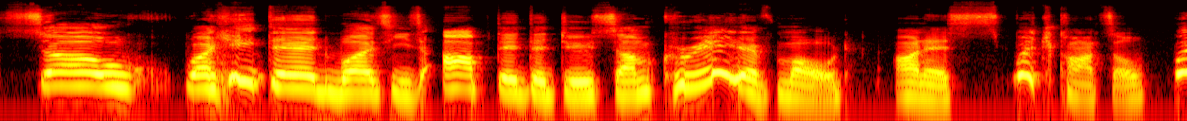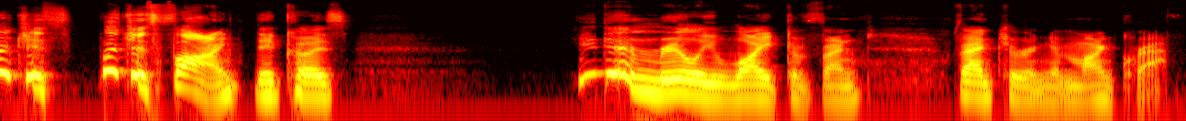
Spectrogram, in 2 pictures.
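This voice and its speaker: An awkward, easily flustered storyteller character acted out by a performer reads a scary tale from a script in a halting way. The pitch moves around a lot, and the sound is close and dry. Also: huge pitch swings, no echo. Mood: narrating. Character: Strong-Arm, awkward, scatterbrained storyteller host character. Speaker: storyteller host. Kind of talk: reading a scripted creepypasta story aloud.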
